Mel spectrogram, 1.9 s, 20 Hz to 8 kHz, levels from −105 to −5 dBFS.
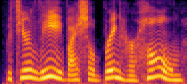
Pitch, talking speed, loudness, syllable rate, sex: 220 Hz, 255 wpm, -16 LUFS, 5.1 syllables/s, female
